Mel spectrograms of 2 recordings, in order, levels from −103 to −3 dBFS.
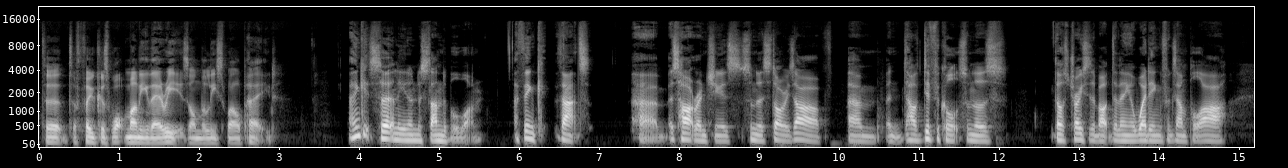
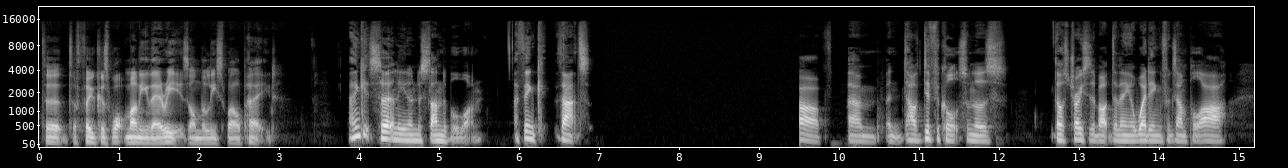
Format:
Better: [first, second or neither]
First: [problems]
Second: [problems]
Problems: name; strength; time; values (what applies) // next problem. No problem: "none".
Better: first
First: none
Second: audio cutting out; at 7 s for 2.5 s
